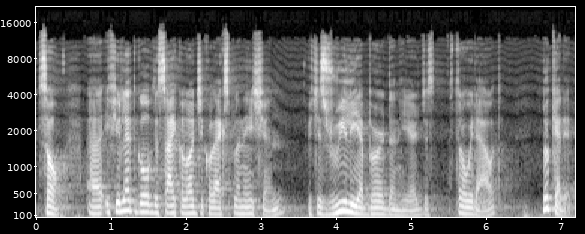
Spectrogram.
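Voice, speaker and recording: Hungarian-accented monk lecturing in a reverberant hall. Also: male voice, mid-range voice, animated, normal speed. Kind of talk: lecture with question and answer.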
